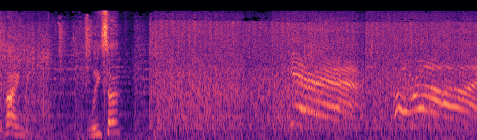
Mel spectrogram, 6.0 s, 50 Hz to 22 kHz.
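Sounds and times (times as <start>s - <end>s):
speech: 0.0s - 0.5s, 1.1s - 2.0s
rapid gunfire at attacking drones: 1.8s - 5.9s.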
